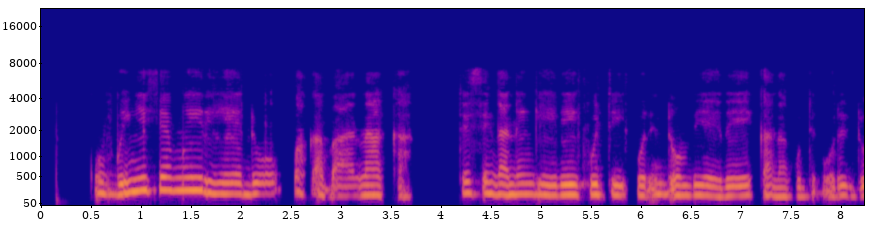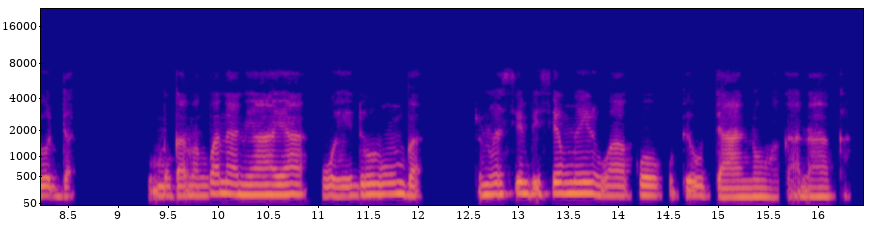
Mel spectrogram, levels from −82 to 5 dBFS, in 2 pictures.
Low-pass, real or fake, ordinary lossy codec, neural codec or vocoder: 7.2 kHz; fake; MP3, 48 kbps; codec, 16 kHz, 4 kbps, FunCodec, trained on LibriTTS, 50 frames a second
